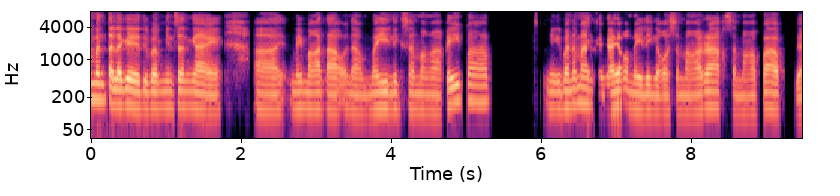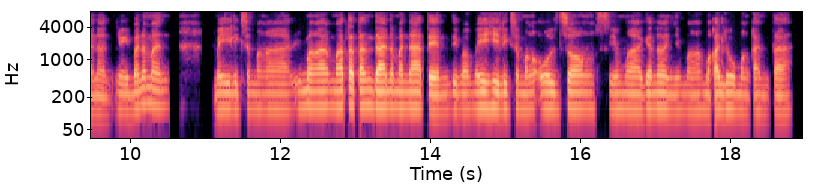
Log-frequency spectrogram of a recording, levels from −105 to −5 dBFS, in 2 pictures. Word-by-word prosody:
naman 185 -1 +4
talaga, 150 -2 +8
eh, 135 -2 +7
'di 135 - 0
ba. 135 - +6
Minsan 135 0 -1
nga, 125 -2 +4
eh, 115 0 0 0.4
ah, 120 -2 0 0.2
may 130 0 -2
mga 130 0 +1
tao 115 -1 +1
na 115 -2 -3
mahilig 125 +2 -1
sa 125 -2 -3
mga 115 -2 -5
K-pop, 170 +1 0 0.8
yung 130 -1 -4
iba 140 +1 +2
naman 155 +1 +1
kagaya 125 +4 +3
ko 145 -3 -2
mahilig 120 -2 -1
ako 110 0 -1
sa 115 - -5
mga 110 0 -4
rock, 135 -1 +3
sa 115 -2 -7
mga 110 0 -6
pop 130 -2 +2 0.2
ganon, 105 -1 -3
yung 120 -1 -5
iba 130 - -1
naman 145 -1 -1 0.7
mahilig 125 0 -2
sa 130 - -6
mga, 125 0 -6
yung 135 - -5
mga 135 -1 +3
matatanda 140 0 +5
naman 135 -1 0
natin 120 -3 +2
'di 125 -1 -3
ba 120 - 0
mahihilig 130 0 +1
sa 130 - -4
mga 125 +1 -3
old 130 0 0
songs, 130 -1 -1
yung 125 0 -4
mga 120 -1 -1 0.2
ganon, 125 -2 0
yung 120 - -10
mga 115 0 -5
makalumang 120 0 0
kanta 110 0 -4
125 Hz, 175 wpm, -24 LUFS, 120-135 Hz, 0.8 s, talaga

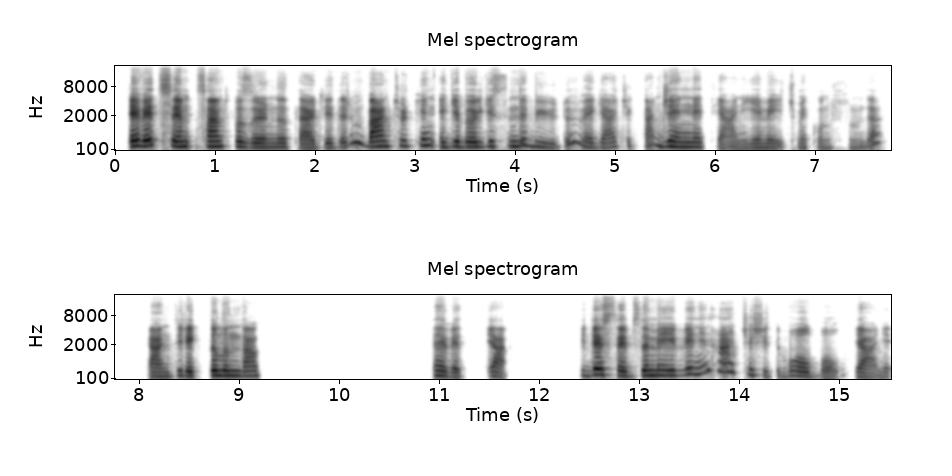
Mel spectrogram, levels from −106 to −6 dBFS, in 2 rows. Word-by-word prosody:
Evet, 260 +2 +10
semt 235 -2 +3
semt 240 +1 +2
pazarını 200 -3 -2
tercih 180 -1 -6
ederim. 390 - -6
Ben 245 +2 +5
Türkiye'nin 265 +2 -5
Ege 215 +2 -1
Bölgesi'nde 240 +4 -2
büyüdüm 230 - -10
ve 210 - -7
gerçekten 220 - -12
cennet, 220 -3 +1
yani, 175 -2 -15
yeme 185 0 -10
içme 190 +2 -20
konusunda. 180 - -20 0.4
Yani, 195 0 -3
direkt 215 -1 -1
dalından 230 -2 +2 1.7
Evet. 195 -6 -3 0.2
Ya, - - -4 0.8
bir 225 - -14
de 275 0 +10
sebze 225 -3 0
meyvenin 240 - -1
her 425 -1 -2
çeşidi 210 -7 -14
bol 205 -4 -5
bol, 155 -1 -14 0.2
yani. 190 0 -8
225 Hz, 125 wpm, -23 LUFS, 195-245 Hz, 1.7 s, Evet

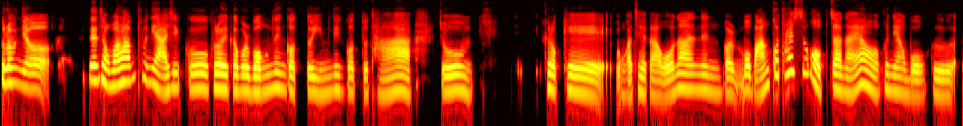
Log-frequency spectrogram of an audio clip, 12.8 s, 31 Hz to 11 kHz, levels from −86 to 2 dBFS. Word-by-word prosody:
그럼요. 205 -8 +2 0.4
그땐 265 -4 +3
정말 220 -4 +4
1 255 +4 +4
푼이 265 -8 -5
아쉽고 180 +1 0
그러니까 175 -2 +3
뭘 165 0 +3
먹는 170 +4 0
것도 160 -1 -2
입는 155 +3 -7
것도 150 -2 -5
다 150 +3 -1 0.4
좀 165 -2 0 1.0
그렇게 155 -5 +1 0.2
뭔가 - - -3
제가 140 -5 -3
원하는 170 +3 -1
걸 150 -2 -1
뭐 170 0 +2
마음껏 320 - +2
할 385 +2 +3
수가 370 -2 +2
없잖아요. 175 0 +1
그냥 160 -5 -4
뭐 130 -1 -3
그 135 -2 -3
170 Hz, 250 characters per minute, -22 LUFS, 155-190 Hz, 1.0 s, 정말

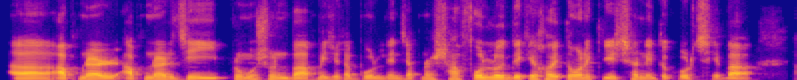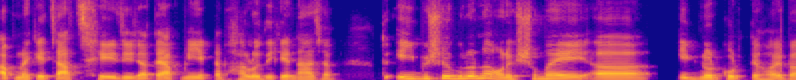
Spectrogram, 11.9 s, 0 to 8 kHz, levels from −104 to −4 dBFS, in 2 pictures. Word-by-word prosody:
আ - - +6 0.3
আপনার, 130 +1 +4 0.2
আপনার 135 +1 0
যেই 130 -2 +1 0.2
promotion 130 0 -4
বা 120 - +4
আপনি 130 - -8
যেটা 120 -1 -5
বললেন 110 -1 -4
যে 120 - -5
আপনার 125 0 -8
সাফল্য 145 +3 +1 0.2
দেখে 145 +2 +1
হয়তো 145 0 0
অনেকে 135 0 -6
ঈর্ষান্বিত 130 0 -5
করছে 120 +1 -5
বা 120 - +6 0.5
আপনাকে 140 +1 -1
চাচ্ছে 125 +2 +2
যে 120 - +1
যাতে 120 +2 +2
আপনি 125 +1 -8
একটা 125 +1 -6
ভালো 135 +1 0
দিকে 140 +1 +1
না - - 0
যান। - - -6 0.3
তো - - -6
এই 190 - +2
বিষয়গুলো 215 0 +3
না - - +2
অনেক 145 +1 -1
সময় 175 0 +2 0.3
আ - - +5 0.6
ignore 160 +3 +1
করতে 140 - 0
হয় 120 +2 0
বা 135 - +2
135 Hz, 195 wpm, -24 LUFS, 125-145 Hz, 0.6 s, আ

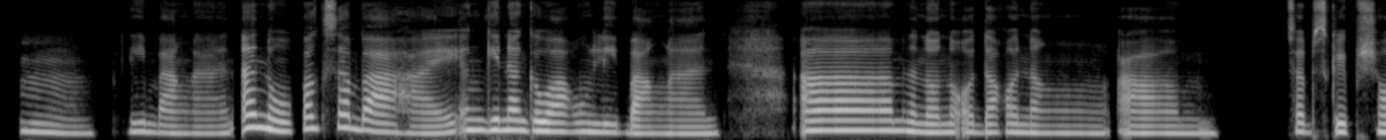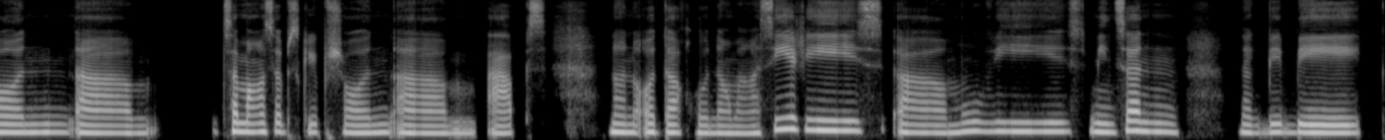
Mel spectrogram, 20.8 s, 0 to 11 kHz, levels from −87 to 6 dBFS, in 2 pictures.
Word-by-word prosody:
Hmm, 185 -6 -4 0.2
libangan? 175 -5 -5
Ano, 275 -7 +4
'pag 275 +5 -1
sa 305 +1 0
bahay, 190 -5 -1
ang 245 0 +3
ginagawa 230 -4 +4
kong 210 0 -1
libangan, 165 -4 -3 0.6
um, 235 0 +4
nanonood 195 -2 0
ako 195 +1 -2
ng, 180 -1 -2 0.5
um, 170 0 -2 0.8
subscription, 195 -1 0
um, 175 +1 0 0.5
sa 215 - +4
mga 205 0 +3
subscription, 190 -1 -2
um, 170 - -1
apps. 175 - -2 0.5
Nanonood 195 -1 +2
ako 185 -1 -1
ng 175 0 -1
mga 170 0 -1
series, 240 0 +1
ah, 180 -1 0
movies, 210 +1 -1
minsan 205 -1 +2 0.4
nagbe-bake, 185 -1 +2
195 Hz, 90 wpm, -22 LUFS, 180-215 Hz, 0.8 s, Ano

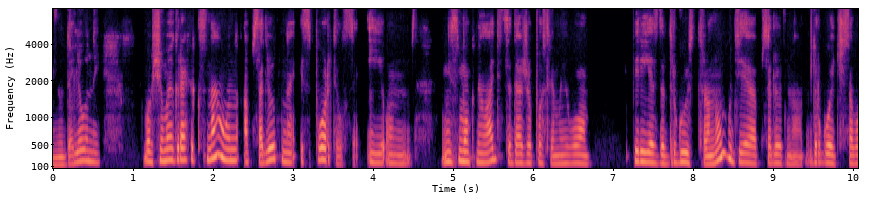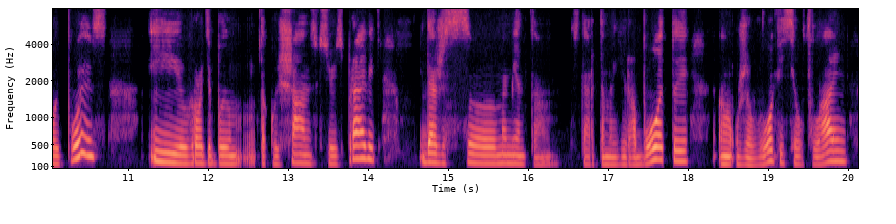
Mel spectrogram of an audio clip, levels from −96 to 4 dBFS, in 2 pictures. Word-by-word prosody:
не 130 +1 -3
удалённой. 175 +5 -2 0.5
В - - +2
общем, 185 +2 +2
мой 210 +1 +3
график 215 0 +2
сна, 250 +7 +4
он 205 -3 +3
абсолютно 185 +2 +1
испортился, 220 +1 0
и 165 -2 -2
он 150 -1 -5 0.4
не 185 - +1
смог 185 0 +2
наладиться 175 +1 -1
даже 160 0 -1
после 150 -2 -5
моего 155 +1 -2 0.6
переезда 175 -5 +3
в - - -8
другую 175 +1 +1
страну, 155 - +1
где 175 -7 0
абсолютно 150 - -3
другой 165 -2 0
часовой 150 0 -2
пояс 275 - +2 0.5
и 170 -4 +3
вроде 150 0 +1
бы, 150 0 0
м, 145 0 -3
такой 140 - -6
шанс 155 0 -1
всё 145 - -4
исправить, 230 - +2 0.5
даже 165 -3 +3
с, 155 - 0
э, 150 -2 +2
момента 145 - -4 0.2
старта 135 - -8
моей 135 0 -4
работы, 190 - +3 0.4
э, - - -1 0.2
уже 135 -2 -3
в 125 +4 -6
офисе, 165 -6 -1
офлайн, 180 +8 0
160 Hz, 140 wpm, -25 LUFS, 150-190 Hz, 0.6 s, сна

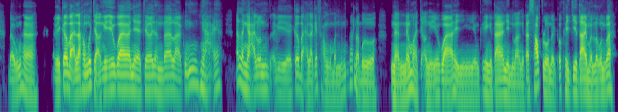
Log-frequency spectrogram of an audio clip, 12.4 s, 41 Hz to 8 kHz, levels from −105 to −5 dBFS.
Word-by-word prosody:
Đúng 100 +6 -3
ha. 95 -7 -1 0.4
Vì 100 +1 0
cơ 135 -1 +6
bản 115 - +6
là 105 - +7
hông 120 +2 0
có 145 - +4
chở 145 - +1
người 110 +1 +2
yêu 125 +2 +2
qua 120 -1 +7
nhà 115 -4 +2
chơi 115 +3 -1
thành 110 -4 -3
ra 115 +2 0
là 110 -5 -1
cũng 125 +7 -7 0.2
ngại 125 -2 -5
á, 145 - -11 0.3
rất - - -3
là - - +2
ngại 120 -4 +1
luôn. 120 0 -2
Tại - - -10
vì, 100 -1 -6
ờ, 95 - -4
cơ 125 - 0
bản 90 - -4
là 90 - -1
cái 130 - -6
phòng 90 -8 -10
của 85 - -9
mình 85 -1 -8
cũng 120 +5 -11
rất 155 - -10
là - - -2
bừa. 85 -2 -2 0.3
Nền 85 -1 +1
nếu - - +2
mà - - -1
chở - - -7
người 85 - -2
yêu 95 +1 -2
qua 90 +1 +4
thì - - -1
nhiều 85 0 -5
khi 105 -2 -3
người 90 -1 -1
ta 95 +1 +4
nhìn 90 -4 -1
vào 80 -1 -2
người 80 0 -6
ta - - +1
sốc - - +4
luôn, - - +1
rồi - - -3
có - - -3
khi 105 - -3
chia 105 +3 0
tay 100 +1 +6
mình 90 -2 -1
luôn 100 +2 -1
quá. 125 0 +3
100 Hz, 310 wpm, -24 LUFS, 90-120 Hz, 0.4 s, là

